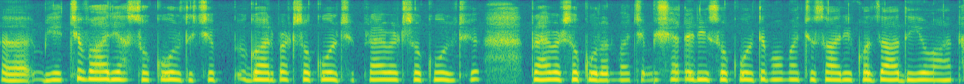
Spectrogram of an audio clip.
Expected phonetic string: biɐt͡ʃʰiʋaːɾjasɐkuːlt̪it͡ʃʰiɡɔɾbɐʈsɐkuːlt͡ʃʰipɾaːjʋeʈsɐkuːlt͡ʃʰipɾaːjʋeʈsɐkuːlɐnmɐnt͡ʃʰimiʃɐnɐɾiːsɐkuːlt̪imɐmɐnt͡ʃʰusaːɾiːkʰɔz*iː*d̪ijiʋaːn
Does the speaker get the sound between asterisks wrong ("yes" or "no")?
yes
